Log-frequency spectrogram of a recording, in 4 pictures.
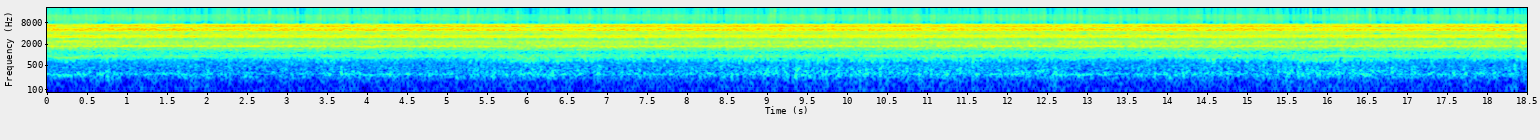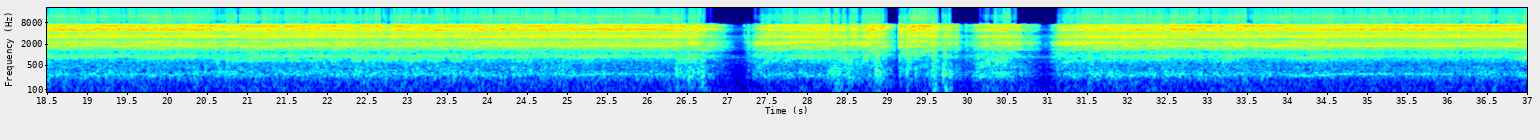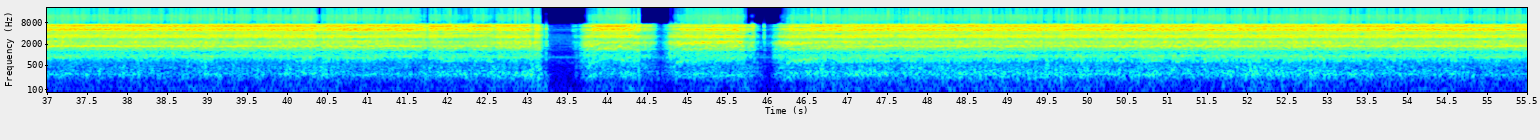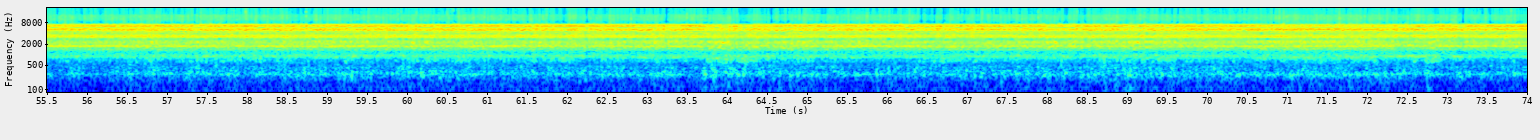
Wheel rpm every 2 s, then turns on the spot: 230, 230, 230, 230, 240, 240, 230, 230, 230, 220, 220, 230, 220, 150, 140, 110, 220, 230, 230, 230, 230, 150, 130, 190, 230, 230, 230, 230, 230, 230, 240, 230, 220, 230, 230, 220, 230.
none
